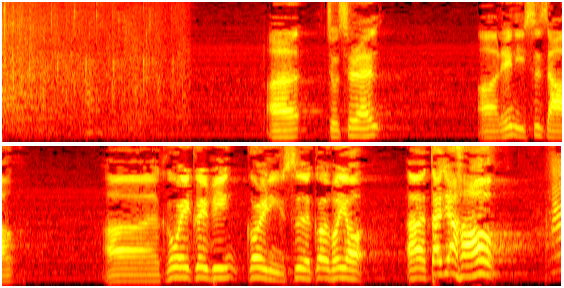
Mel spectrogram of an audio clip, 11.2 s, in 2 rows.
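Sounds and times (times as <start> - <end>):
audience applause: 0.0 - 1.9
speech: 2.6 - 3.9, 4.8 - 5.8, 6.6 - 11.1.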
